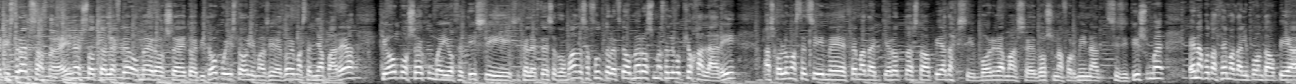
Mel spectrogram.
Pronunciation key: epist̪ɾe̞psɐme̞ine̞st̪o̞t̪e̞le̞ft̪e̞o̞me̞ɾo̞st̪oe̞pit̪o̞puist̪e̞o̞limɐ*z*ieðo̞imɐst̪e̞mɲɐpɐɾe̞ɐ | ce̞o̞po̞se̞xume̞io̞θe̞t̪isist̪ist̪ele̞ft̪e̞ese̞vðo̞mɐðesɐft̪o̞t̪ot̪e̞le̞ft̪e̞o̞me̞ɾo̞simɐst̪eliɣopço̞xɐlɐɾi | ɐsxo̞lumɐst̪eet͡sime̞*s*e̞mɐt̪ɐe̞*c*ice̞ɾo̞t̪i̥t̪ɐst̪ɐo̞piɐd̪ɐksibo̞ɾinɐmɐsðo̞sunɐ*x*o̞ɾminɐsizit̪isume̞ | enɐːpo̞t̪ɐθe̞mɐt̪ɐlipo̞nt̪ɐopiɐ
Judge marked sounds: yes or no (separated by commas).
yes, no, no, no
